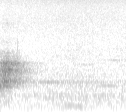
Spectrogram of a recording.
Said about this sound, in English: That's my dog barking, by the way. Now I have a grudge against my dog barking while I'm trying to record.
